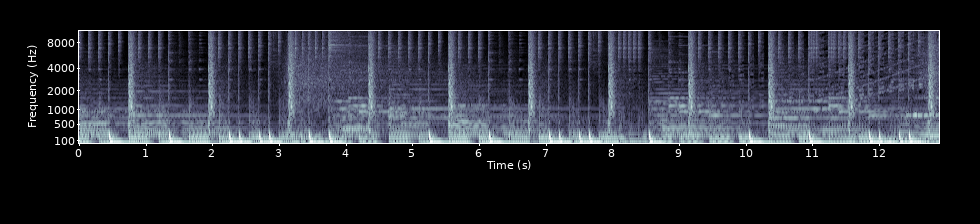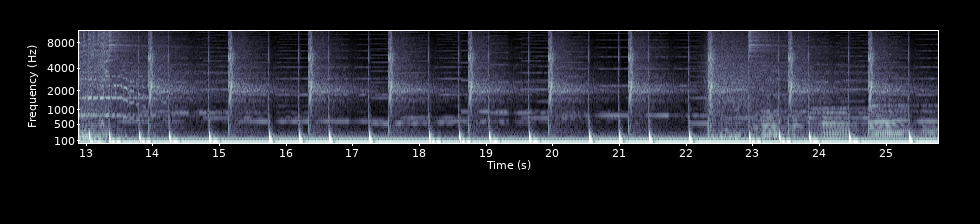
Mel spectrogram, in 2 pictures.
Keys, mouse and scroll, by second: 1.6 ctrl+z, 4.9 click, 10.3 click, 16.0-25.7 drag.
